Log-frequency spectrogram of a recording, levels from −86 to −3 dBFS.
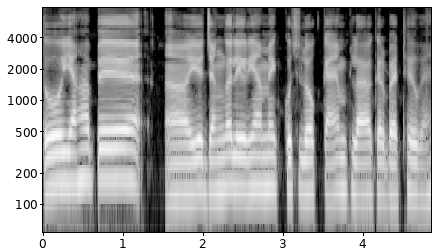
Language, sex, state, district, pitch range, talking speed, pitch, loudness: Hindi, male, West Bengal, Alipurduar, 130-150 Hz, 200 wpm, 140 Hz, -13 LUFS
